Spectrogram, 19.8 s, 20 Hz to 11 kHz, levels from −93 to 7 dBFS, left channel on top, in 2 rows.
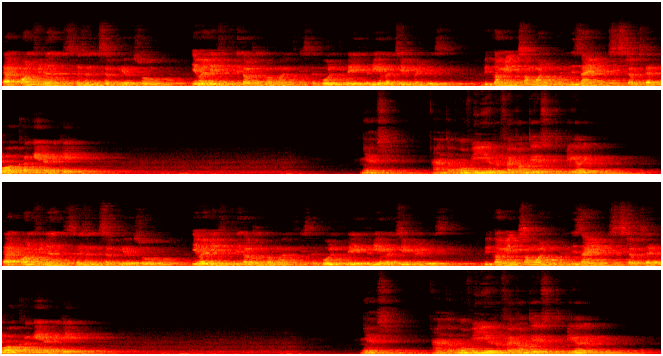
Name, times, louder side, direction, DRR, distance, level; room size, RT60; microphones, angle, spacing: voice 1, 0.0-2.3 2.8-6.6 7.2-11.0, equal, 60° left, -2 dB, 0.9 m, -30 dB
voice 2, 15.3-15.7 16.3-18.8, right 1 dB, 35° left, -6 dB, 1.8 m, -31 dB
11.5 x 5.1 x 4.0 m, 2.1 s
head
